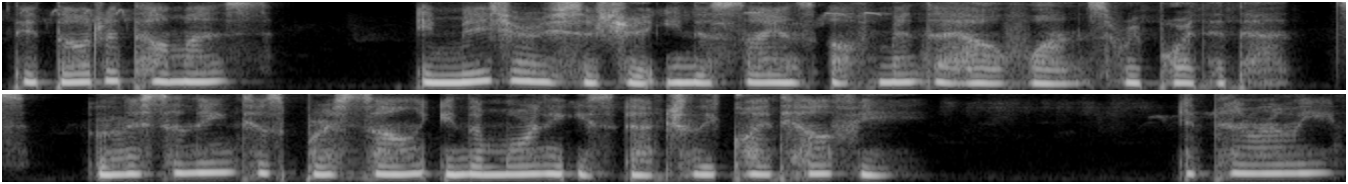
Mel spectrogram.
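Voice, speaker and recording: A woman voicing a bubbly, lovestruck young female snow spirit in a soft, breathy ASMR roleplay whisper, coy and rambling. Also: sits high, close to an everyday voice. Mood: bubbly, chatty.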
